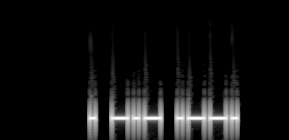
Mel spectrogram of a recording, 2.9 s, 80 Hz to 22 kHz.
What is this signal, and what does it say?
Morse code, heard as a keyed tone, about 22 wpm, 700 Hz. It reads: EKP
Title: USA Call Sign Postfixes - 3 Letters 22wpm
